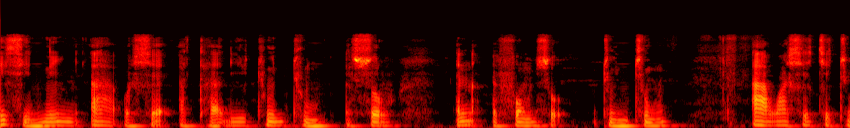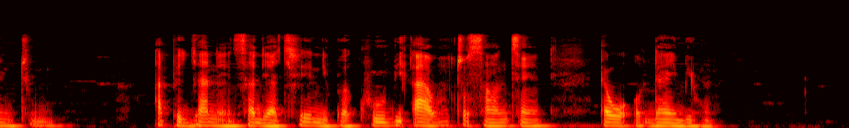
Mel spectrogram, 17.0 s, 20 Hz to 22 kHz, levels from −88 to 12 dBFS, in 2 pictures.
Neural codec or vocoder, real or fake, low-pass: none; real; 7.2 kHz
